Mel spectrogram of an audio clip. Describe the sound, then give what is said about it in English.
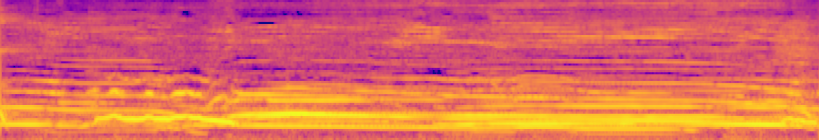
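A pack of wolf-dog hybrids at an animal sanctuary in Skagit County howl together in a sustained, overlapping chorus, their long wavering tones rising and falling for several seconds with no talking. “But it's most known for a pack of wolf-dog hybrids, which are well documented on the organization's TikTok account.”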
